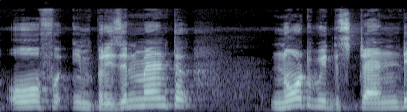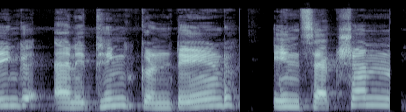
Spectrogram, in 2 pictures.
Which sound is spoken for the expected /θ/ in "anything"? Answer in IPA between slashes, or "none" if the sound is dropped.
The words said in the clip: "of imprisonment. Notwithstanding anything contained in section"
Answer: /t/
